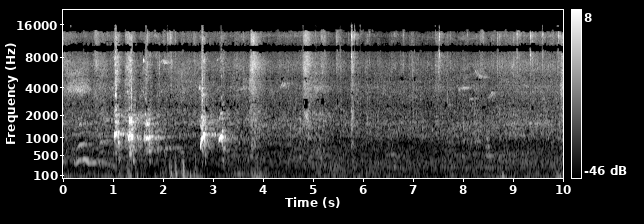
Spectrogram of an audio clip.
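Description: A Doberman giving a few short, high-pitched vocal sounds in the first three seconds, the loudest about a second in and again near three seconds, followed by a few faint clicks.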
